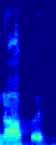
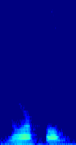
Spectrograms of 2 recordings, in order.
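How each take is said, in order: First: The ending is reduced, as in local speech. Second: The ending is said fully, following the letters.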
